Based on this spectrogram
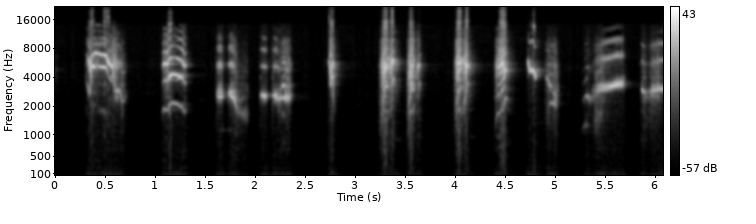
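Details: An Oriental magpie-robin from Kebumen, Central Java, in steady song as a lure for others of its kind: loud varied whistled phrases, sharp chips and warbled notes follow each other closely, ending in rising whistles.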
